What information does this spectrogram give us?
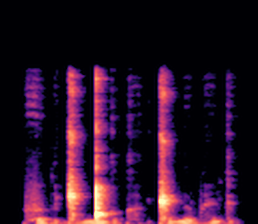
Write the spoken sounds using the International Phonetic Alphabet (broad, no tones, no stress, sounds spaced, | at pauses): f œ p ɾ ə ɡ͡ǁ ə n ŋ͡ǃ ə̃ k ɔ k h ə k ǁ œ n ə bʱ ɛ̃ k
